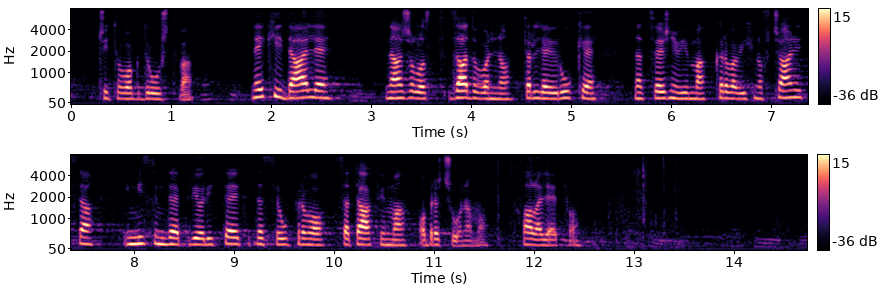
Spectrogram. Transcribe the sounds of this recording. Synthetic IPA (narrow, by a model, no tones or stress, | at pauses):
t͡ʃit̪aʋo̞ɡd̪ɾuːʃt̪ʋa̰ | ne̞kiːd̪aʎe̞ | naʒalˠo̞st̪zad̪o̞ʋo̞ʎno̞t̪r̩ʎajuɾuːke̞ | nad̪sʋe̞ʒɲeʋimakr̩ʋaʋixnoʋt͡ʃanit̪sa | imislimd̪aje̞pɾio̞ɾit̪e̞ːt̪d̪ase̞upɾaʋo̞sat̪akʋimaobɾat͡ʃunamo̞̰xʋaːlˠaʎe̞ːpʰo̞̰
